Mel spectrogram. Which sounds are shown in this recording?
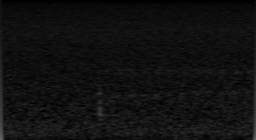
Northern Flicker call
